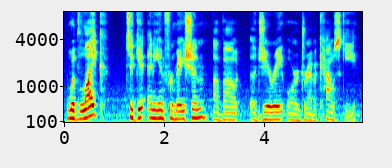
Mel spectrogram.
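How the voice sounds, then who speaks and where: A man's voice: medium pitch, steady tone, measured pace, slight background noise. A man running a tabletop roleplaying game as game master, explaining scenes and rules conversationally.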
